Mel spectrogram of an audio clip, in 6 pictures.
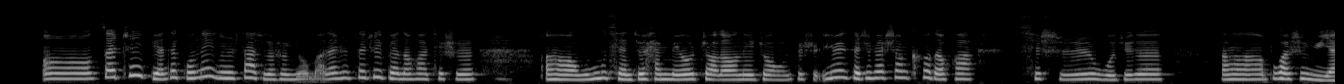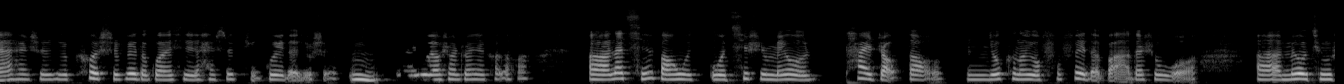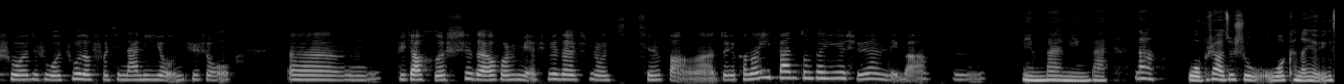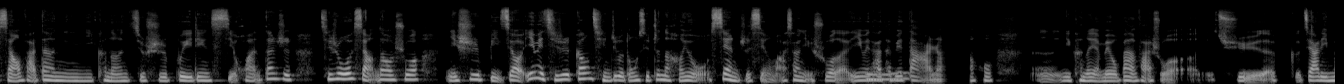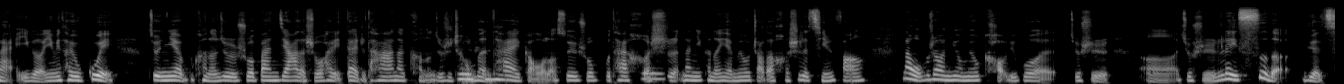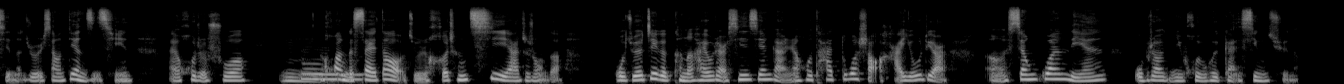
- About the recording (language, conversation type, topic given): Chinese, advice, 我怎样才能重新找回对爱好的热情？
- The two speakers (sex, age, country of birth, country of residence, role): female, 25-29, China, United States, user; female, 30-34, China, Germany, advisor
- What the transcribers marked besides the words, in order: none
